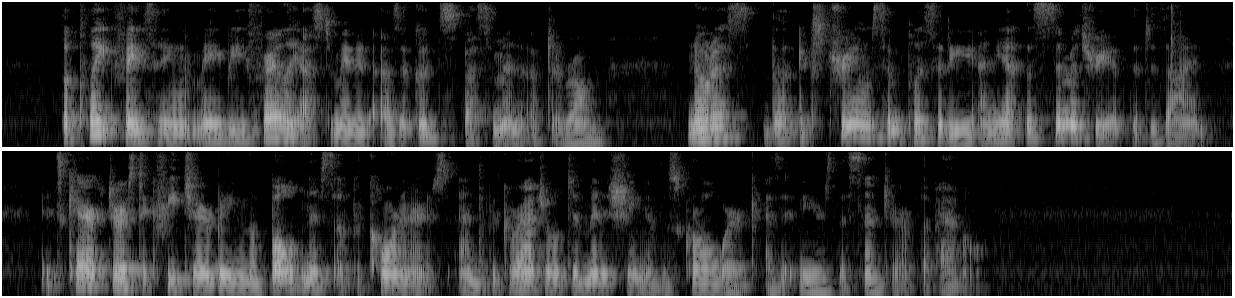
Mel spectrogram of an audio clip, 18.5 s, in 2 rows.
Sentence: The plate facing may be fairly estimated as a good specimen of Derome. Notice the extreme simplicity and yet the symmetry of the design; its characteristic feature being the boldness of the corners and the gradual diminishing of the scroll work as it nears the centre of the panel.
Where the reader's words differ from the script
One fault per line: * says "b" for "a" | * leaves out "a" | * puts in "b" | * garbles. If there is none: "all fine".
all fine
